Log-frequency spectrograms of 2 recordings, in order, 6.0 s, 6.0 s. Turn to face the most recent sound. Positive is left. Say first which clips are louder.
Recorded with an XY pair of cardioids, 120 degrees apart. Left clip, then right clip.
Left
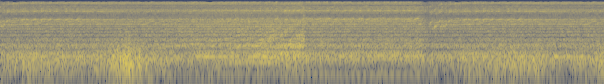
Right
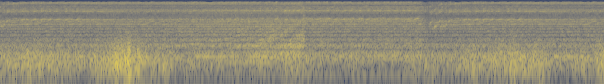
# left 5 dB
turn(degrees=35)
